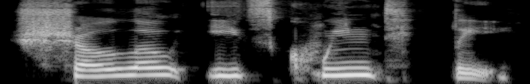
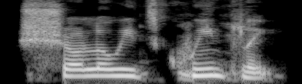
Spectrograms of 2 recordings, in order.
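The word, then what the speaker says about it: Xoloitzcuintli: before but the Xolo breed of dog is pronounced Xolo which is short for Xolo eats quintly. Xolo eats quintly.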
